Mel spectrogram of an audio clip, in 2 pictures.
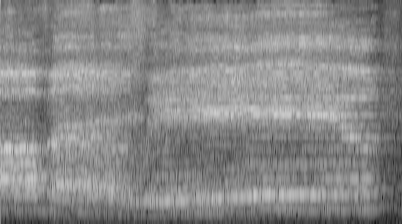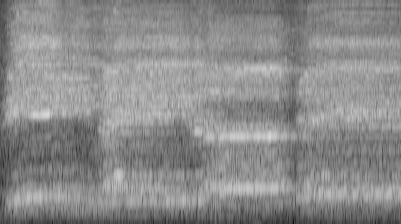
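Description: A group of voices singing a hymn in long, held notes, with a brief break between phrases about five seconds in.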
